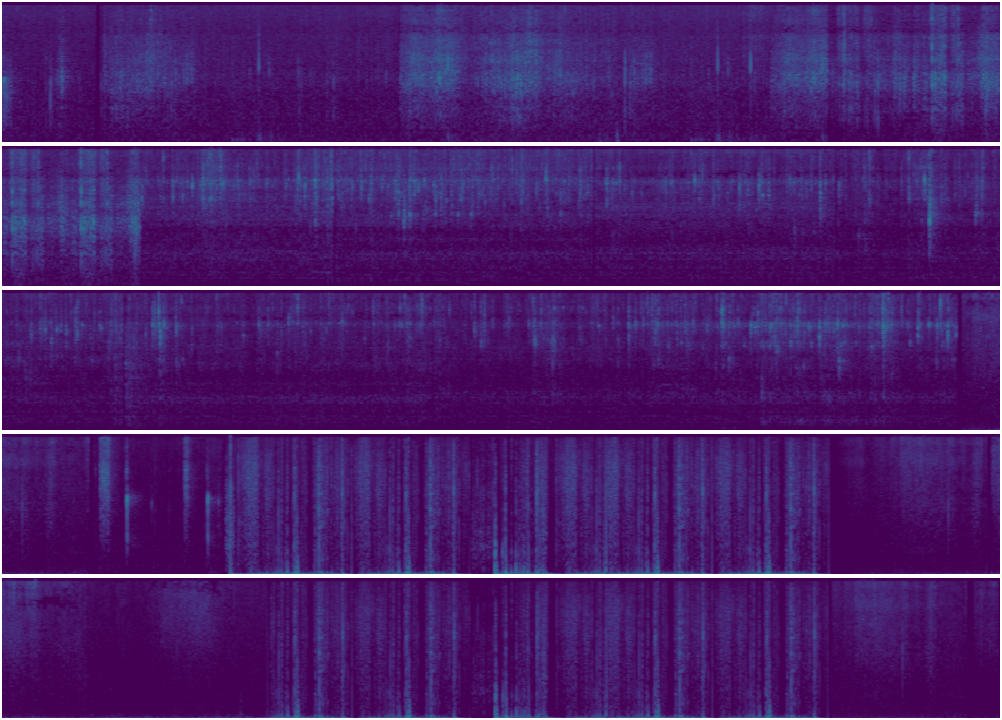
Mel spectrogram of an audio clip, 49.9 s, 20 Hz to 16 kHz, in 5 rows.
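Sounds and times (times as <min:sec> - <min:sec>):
water splashing and trickling: 0:11.4 - 0:29.6.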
